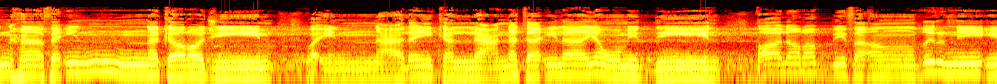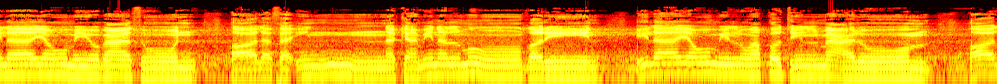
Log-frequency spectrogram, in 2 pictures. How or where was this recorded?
large echoing room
